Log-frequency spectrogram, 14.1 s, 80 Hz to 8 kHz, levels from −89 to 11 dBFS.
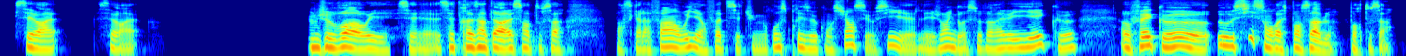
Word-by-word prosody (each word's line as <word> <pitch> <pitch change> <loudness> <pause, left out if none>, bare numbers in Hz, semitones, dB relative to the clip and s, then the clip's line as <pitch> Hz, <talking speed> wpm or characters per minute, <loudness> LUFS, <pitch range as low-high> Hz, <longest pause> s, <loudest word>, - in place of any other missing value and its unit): C'est 170 - 0
vrai, 140 -2 +1 0.4
c'est - - -8
vrai. 70 0 -5 1.7
Je 170 +1 +2
vois, 160 -3 +6
oui. 135 -3 -2
C'est 70 +1 -7
c'est 165 - -3
très 170 0 +2
intéressant 155 -1 +5
tout 150 - -14
ça, 145 -3 -3 0.5
parce - - -12
qu'à 140 - -6
la 140 -1 -6
fin, 175 +5 +3
oui, 160 +1 0
en 130 - -5
fait, 145 +3 -5
c'est 135 -3 -10
une 65 - -11
grosse 165 - -4
prise 165 -3 -4
de 140 - -3
conscience 140 - -4
et - - -7
aussi, 195 -3 -5
heu, - - -6
les 155 - -8
gens, 160 +6 -2
ils 170 - -1
doivent 135 -1 -6
se 145 +3 -8
faire 140 -1 -5
réveiller 165 +7 0
que 160 -3 -5 0.4
au 160 - +1
fait 195 +3 +6
que, 175 - 0
heu, 165 -5 +4
eux, 200 - +3
aussi, 190 - +2
sont 170 - -1
responsables 145 -5 +1
pour - - -7
tout - - -10
ça. - - -8
155 Hz, 205 wpm, -22 LUFS, 140-170 Hz, 1.7 s, vois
